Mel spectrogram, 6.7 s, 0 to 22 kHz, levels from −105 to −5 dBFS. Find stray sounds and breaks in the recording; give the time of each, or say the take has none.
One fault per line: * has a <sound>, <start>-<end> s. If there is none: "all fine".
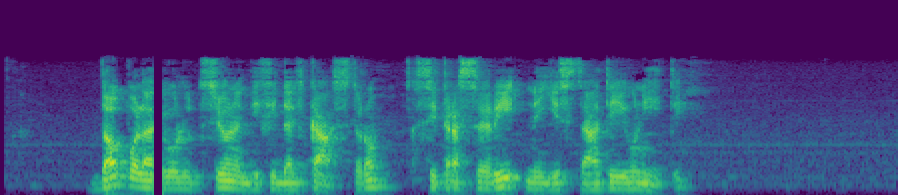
* has a dropout, 1.1-1.2 s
